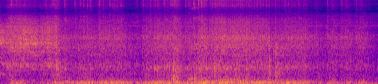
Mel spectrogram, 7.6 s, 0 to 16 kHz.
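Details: Opel Manta hatchback with Ascona front end ("Mancona"), first start after about 20 years abandoned in a garage, camera at the front; engine catches and runs uneven and lumpy with wavering speed, a little missy: misfire, cause unconfirmed, owner plans to check points and distributor.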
